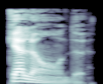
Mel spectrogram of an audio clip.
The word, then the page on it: calendes: francais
